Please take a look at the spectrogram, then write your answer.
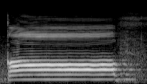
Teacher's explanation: قاف حروف مستعلیہ میں سے ہے, اس کی آواز پر آنی چاہیے یعنی موٹی آواز. فا پر قلقلہ نہیں کرنا, قاف یہ قلقلہ ہو گیا, قلقلہ نہیں کرنا.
